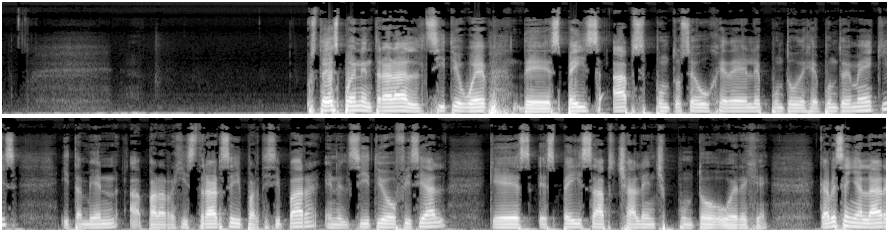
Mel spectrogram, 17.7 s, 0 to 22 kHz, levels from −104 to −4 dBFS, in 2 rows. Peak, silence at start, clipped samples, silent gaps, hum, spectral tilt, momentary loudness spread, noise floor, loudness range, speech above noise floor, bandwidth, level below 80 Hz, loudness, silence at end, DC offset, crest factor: 0 dBFS; 0.95 s; under 0.1%; none; none; -6 dB/octave; 10 LU; -47 dBFS; 6 LU; 34 dB; 17.5 kHz; -26 dBFS; -14 LUFS; 0 s; under 0.1%; 14 dB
